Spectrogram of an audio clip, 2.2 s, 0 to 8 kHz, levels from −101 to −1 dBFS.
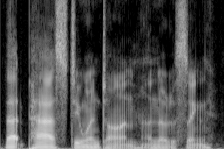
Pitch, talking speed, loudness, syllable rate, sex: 85 Hz, 160 wpm, -22 LUFS, 5.0 syllables/s, male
